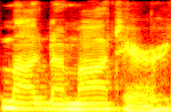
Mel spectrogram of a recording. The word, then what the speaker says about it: Magna Mater: Magna Mater.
